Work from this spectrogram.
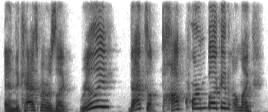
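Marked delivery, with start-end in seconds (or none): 1.0-2.9 high-pitched questioning disbelief; mock incredulous. Cast member questions the odd neck bucket, imitated incredulity. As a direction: ask it high, as if amazed.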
